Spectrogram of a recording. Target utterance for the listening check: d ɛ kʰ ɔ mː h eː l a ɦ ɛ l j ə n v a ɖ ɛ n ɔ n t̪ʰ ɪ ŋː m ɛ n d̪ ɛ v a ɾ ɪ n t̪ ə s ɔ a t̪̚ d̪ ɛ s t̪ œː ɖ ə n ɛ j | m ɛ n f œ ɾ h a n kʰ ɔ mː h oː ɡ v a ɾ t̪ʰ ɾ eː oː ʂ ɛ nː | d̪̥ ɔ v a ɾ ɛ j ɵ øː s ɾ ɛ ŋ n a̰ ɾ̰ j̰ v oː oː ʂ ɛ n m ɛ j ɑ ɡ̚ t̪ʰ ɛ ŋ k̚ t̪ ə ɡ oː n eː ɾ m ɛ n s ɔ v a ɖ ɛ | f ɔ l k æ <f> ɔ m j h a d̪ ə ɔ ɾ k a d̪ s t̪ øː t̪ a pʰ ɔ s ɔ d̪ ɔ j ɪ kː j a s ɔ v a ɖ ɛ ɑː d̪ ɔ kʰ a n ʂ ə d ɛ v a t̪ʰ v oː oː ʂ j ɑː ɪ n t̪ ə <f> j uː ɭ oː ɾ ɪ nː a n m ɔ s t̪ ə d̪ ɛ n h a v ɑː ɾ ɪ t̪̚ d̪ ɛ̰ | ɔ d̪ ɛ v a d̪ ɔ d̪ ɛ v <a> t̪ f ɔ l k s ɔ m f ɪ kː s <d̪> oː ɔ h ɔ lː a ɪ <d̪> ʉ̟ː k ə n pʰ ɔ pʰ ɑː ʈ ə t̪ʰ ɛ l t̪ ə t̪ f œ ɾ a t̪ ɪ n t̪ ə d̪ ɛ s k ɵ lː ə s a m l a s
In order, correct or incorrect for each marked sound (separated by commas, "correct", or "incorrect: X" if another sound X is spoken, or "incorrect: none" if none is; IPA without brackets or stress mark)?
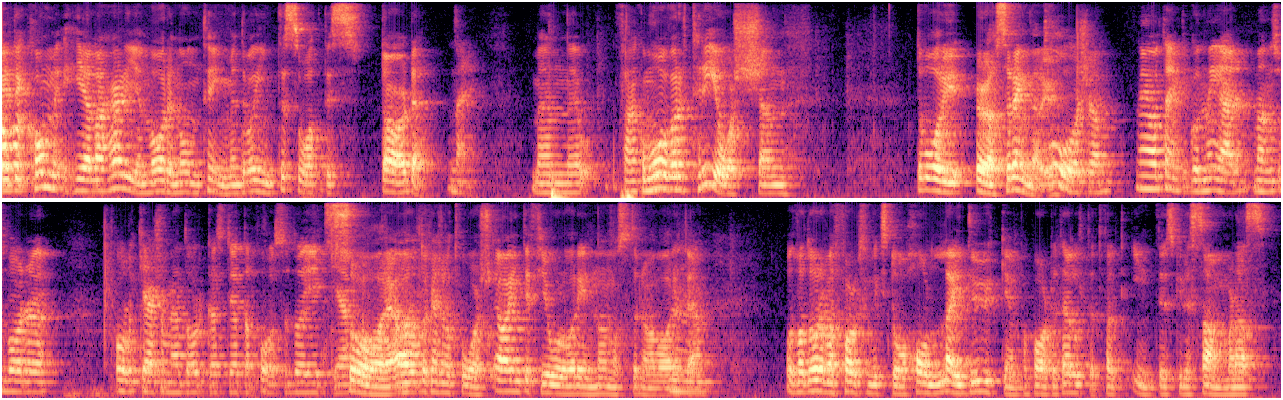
incorrect: ʂ, correct, correct, incorrect: t̪, correct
